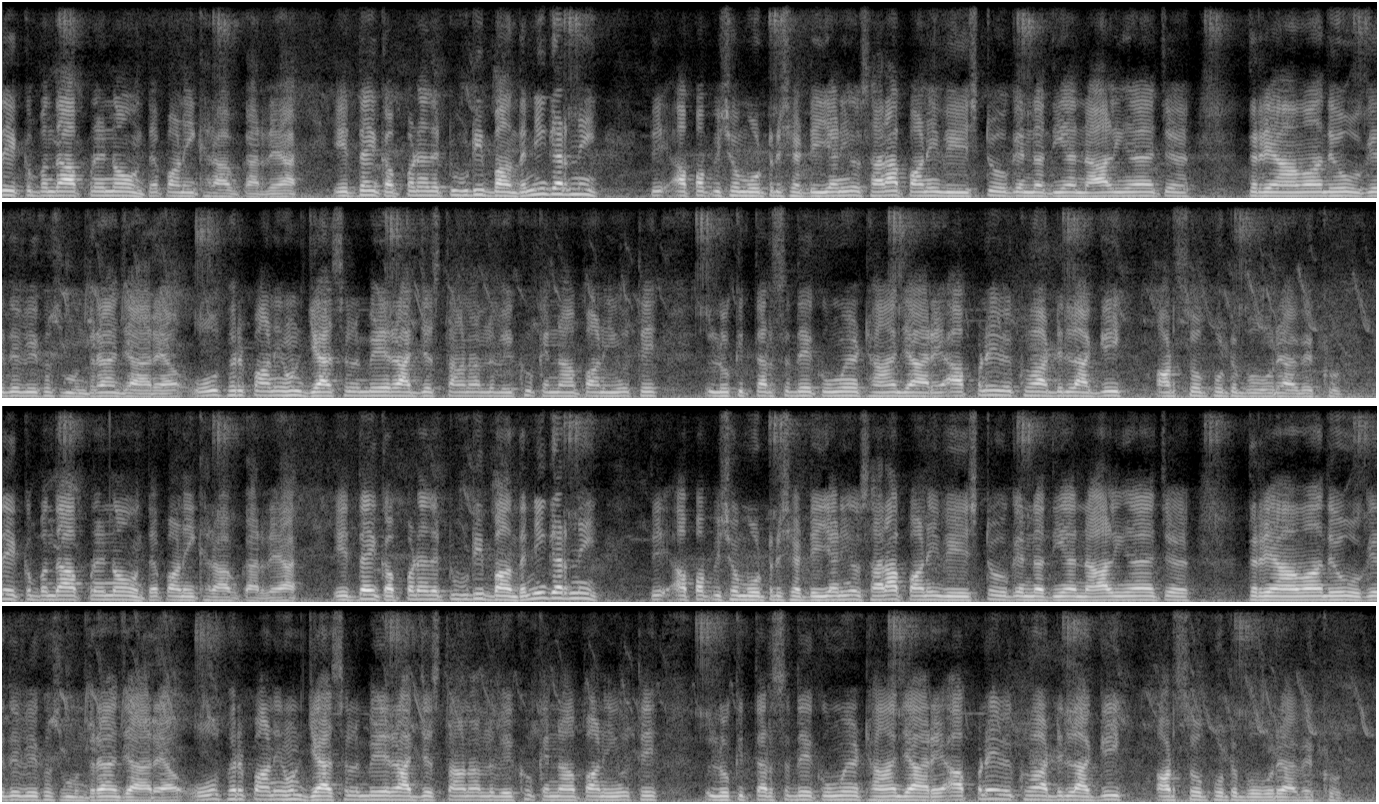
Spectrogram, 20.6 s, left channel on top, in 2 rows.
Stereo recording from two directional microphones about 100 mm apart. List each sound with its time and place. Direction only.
0.0 s speech: 40° right (ahead or behind)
